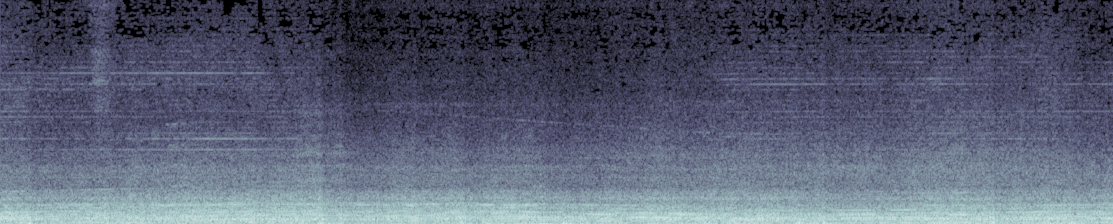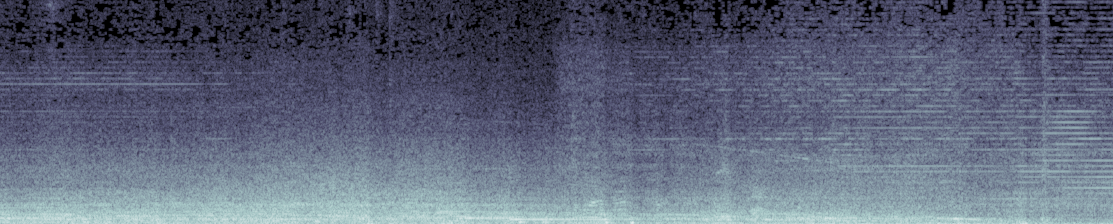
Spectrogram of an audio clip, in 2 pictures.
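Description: Tram motors whine with a rising and falling pitch.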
